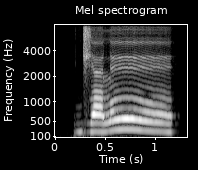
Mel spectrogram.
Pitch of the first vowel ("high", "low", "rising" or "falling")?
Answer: low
